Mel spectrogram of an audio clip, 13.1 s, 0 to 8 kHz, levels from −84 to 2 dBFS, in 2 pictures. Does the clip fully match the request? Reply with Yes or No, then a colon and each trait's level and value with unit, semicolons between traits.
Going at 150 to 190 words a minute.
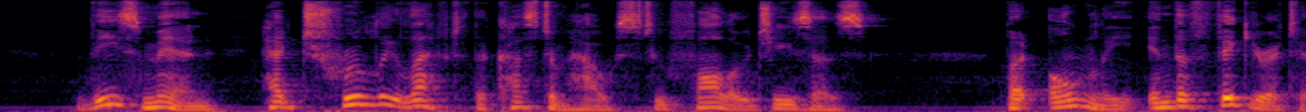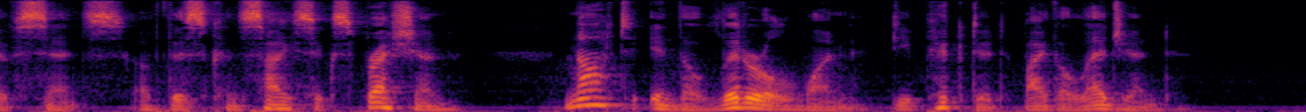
No: average, 140 wpm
